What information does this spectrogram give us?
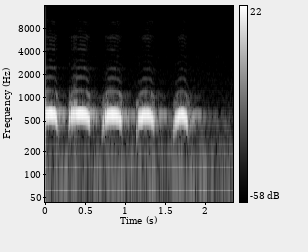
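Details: Local spotted dove of the Songgo Ratu Kuk 5 type, a loud-voiced, lively caller kept as a lure for other doves, giving five low, hollow coos in a steady series, each swelling and falling, roughly two per second, with a quiet low hum behind.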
